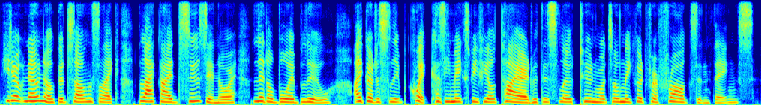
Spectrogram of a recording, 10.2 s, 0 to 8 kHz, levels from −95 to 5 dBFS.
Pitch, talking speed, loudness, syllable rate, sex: 255 Hz, 215 wpm, -18 LUFS, 4.6 syllables/s, female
